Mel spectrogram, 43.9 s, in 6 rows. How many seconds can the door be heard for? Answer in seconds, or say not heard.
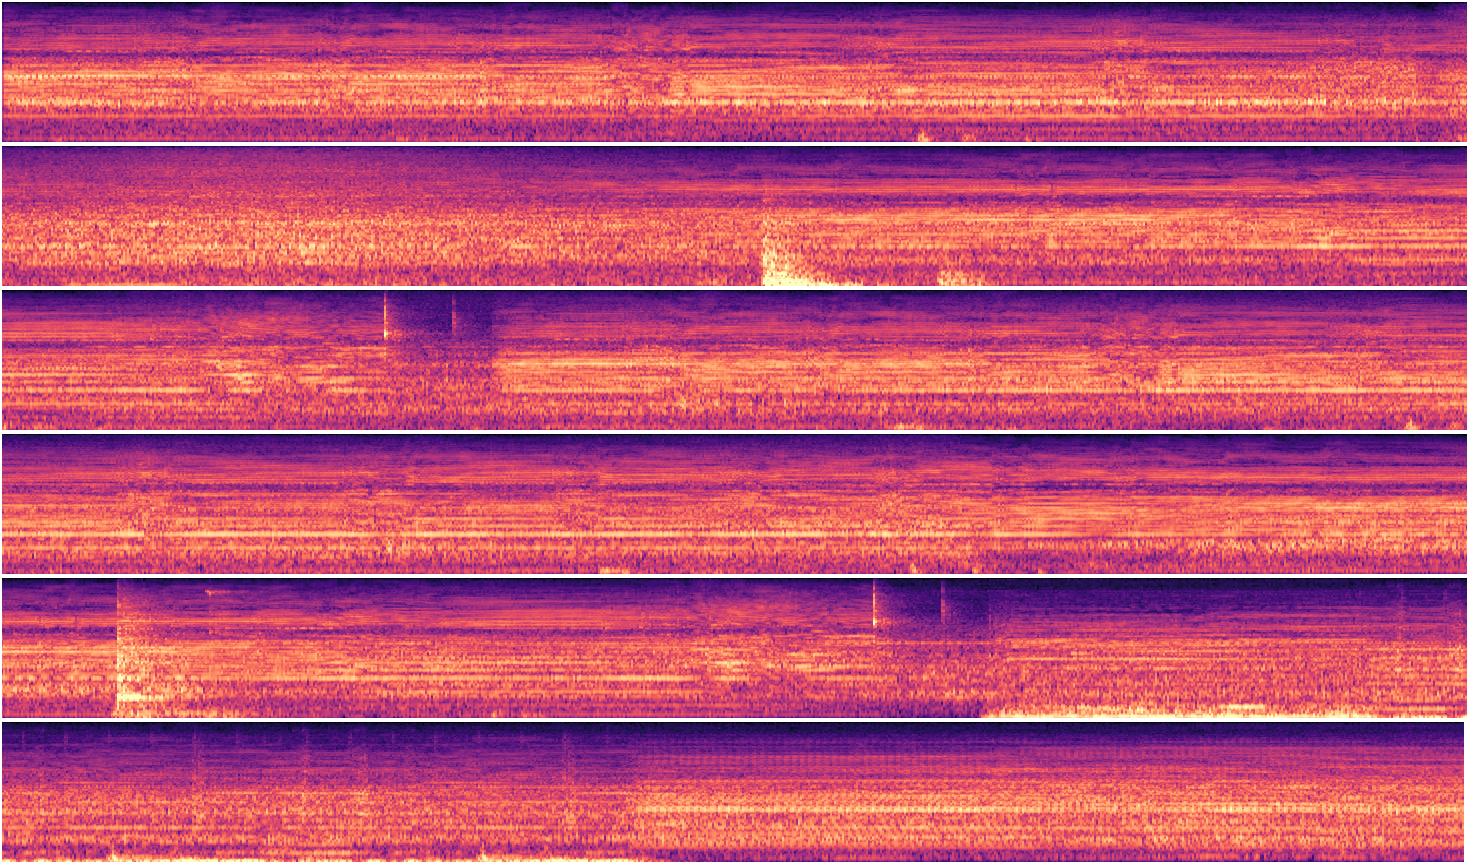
2 s.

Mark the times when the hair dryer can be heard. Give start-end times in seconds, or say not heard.
0.0-43.8.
